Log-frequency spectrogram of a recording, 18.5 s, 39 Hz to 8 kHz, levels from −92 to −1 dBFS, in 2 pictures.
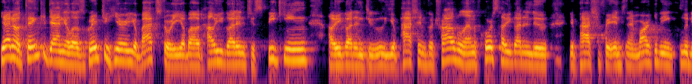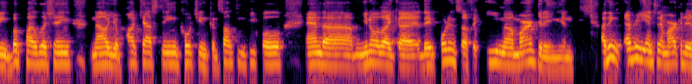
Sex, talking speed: male, 210 wpm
